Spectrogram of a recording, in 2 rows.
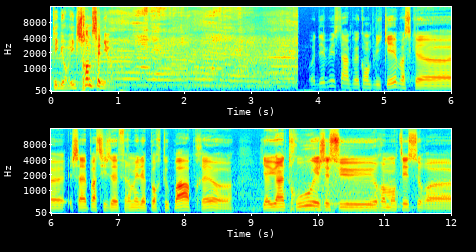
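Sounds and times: kart engine passing at high revs: 0.1s - 3.8s.

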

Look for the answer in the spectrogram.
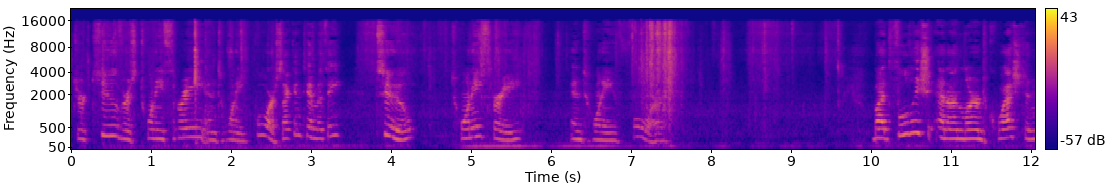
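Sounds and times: thin pages rustling: 4.4s - 6.3s, 7.0s - 9.6s.

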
